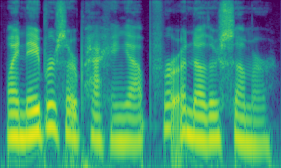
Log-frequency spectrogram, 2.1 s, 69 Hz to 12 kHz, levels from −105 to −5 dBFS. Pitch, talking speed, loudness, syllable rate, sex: 175 Hz, 230 wpm, -19 LUFS, 7.0 syllables/s, female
